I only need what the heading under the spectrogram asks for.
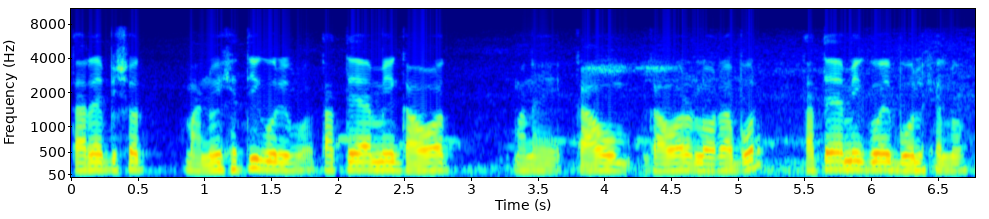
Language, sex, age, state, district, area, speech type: Assamese, male, 30-45, Assam, Morigaon, rural, spontaneous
